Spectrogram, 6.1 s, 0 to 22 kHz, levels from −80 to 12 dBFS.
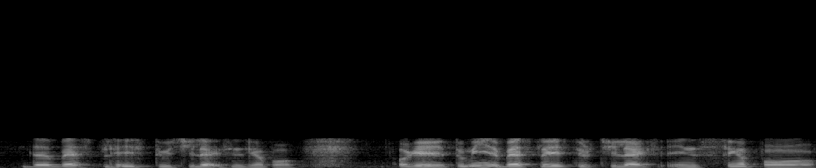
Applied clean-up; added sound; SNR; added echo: none; none; none; reverberation time 0.2 s.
